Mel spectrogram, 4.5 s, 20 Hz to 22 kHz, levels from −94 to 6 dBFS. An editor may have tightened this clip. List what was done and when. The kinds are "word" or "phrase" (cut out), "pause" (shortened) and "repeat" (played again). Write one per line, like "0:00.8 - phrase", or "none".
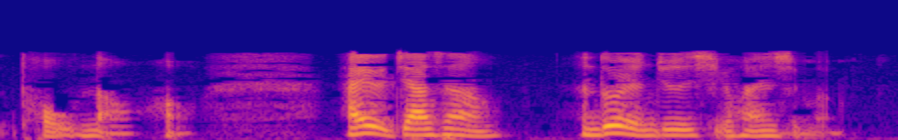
0:02.6 - pause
